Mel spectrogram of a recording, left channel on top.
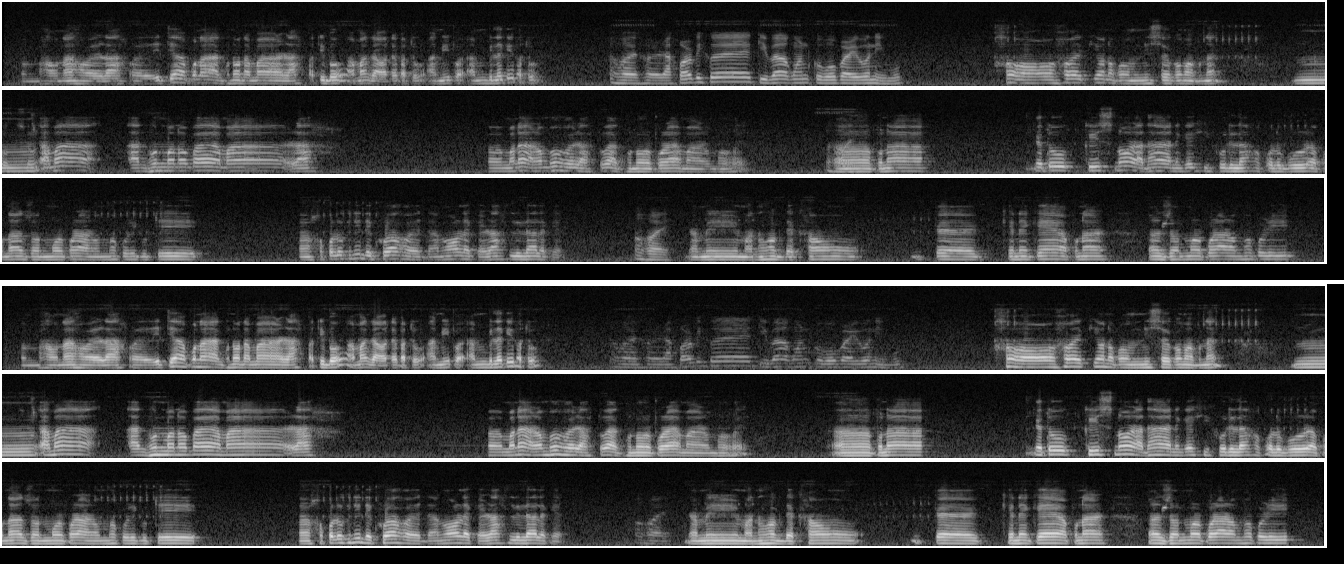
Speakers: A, on the right; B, on the left.
A: ভাওনা হয় ৰাস হয়। এতিয়া আপোনাৰ আঘোণত আমাৰ ৰাস পাতি আমাৰ গাঁৱতে পাতো আমি আমিবিলাকেই পাতো।
B: হয়, হয়, ৰাসৰ বিষয়ে কিবা অকণমান ক'ব পাৰিব নেকি মোক?
A: অ', হয় কিয় নকম নিশ্চয় কম আপোনাক। উম
B: কওকচোন
A: আমাৰ আঘোণ মানৰ পৰাই আমাৰ ৰাস মানে আৰম্ভ হয় ৰাসটো আঘোণৰ পৰাই আমাৰ আৰম্ভ হয়।
B: হয়
A: আহ আপোনাৰ এইটো কৃষ্ণ ৰাধা এনেকে শিশু লীলা সকলোবোৰ আপোনাৰ জন্মৰ পৰা আৰম্ভ কৰি গোটেই সকলোখিনি দেখুওৱা হয়, ডাঙৰলৈকে ৰাস লীলালৈকে।
B: অ', হয়।
A: আমি মানুহক দেখাওঁ তে কেনেকে আপোনাৰ জন্মৰ পৰা আৰম্ভ কৰি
